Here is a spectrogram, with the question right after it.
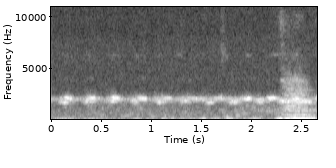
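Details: Crickets chirp steadily in a high pulsing trill several times a second, heard through an open window from a large park with a man-made lake across the road, at night in Sydney, Australia, 15 March.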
